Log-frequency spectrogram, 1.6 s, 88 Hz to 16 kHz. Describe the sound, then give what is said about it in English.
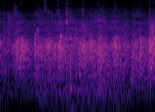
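An audience at Ghana's 2023 National Championship claps steadily after a 70,000 Ghana cedis cash prize for the winners is announced, a dense patter of many hands sustained at an even level for the whole moment, with no voices rising above it. “I thought you would clap for that.”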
